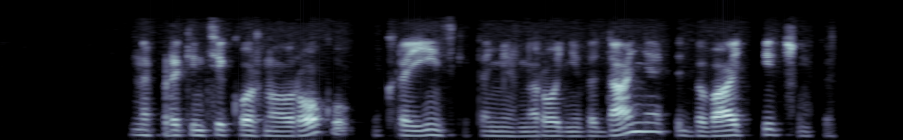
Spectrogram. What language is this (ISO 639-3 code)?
ukr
